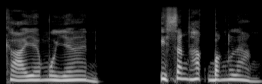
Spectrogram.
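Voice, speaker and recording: A woman voicing a gentle, loving young housemaid in a story, soft-spoken and encouraging as she coaxes a small child. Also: mid-range voice, takes it slowly, no room sound, clean studio sound, natural voice. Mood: loving encouragement.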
